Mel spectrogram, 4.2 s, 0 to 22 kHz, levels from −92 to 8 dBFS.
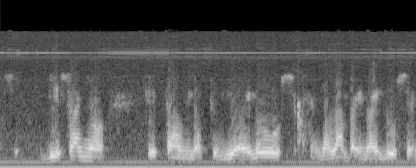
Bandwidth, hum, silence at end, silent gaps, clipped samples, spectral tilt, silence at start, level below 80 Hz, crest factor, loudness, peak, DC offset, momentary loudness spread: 10.5 kHz; 50 Hz at -40 dBFS; 0 s; none; 0.2%; -4.5 dB/octave; 0 s; -44 dBFS; 12 dB; -11 LUFS; 0 dBFS; 7%; 11 LU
